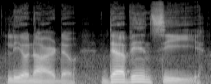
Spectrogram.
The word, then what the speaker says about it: Leonardo da Vinci: about in the correct I asked my Italian professor the correct pronunciation of this he says it's Leonardo da Vinci I hate your finish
